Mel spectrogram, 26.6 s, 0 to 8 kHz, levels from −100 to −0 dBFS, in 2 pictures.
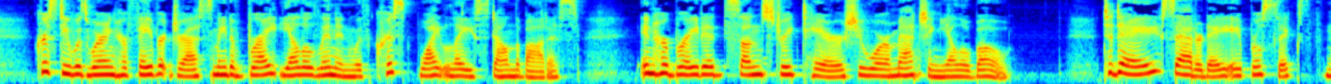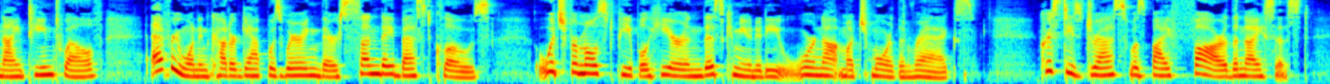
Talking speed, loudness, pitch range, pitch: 145 wpm, -16 LUFS, 190-240 Hz, 215 Hz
